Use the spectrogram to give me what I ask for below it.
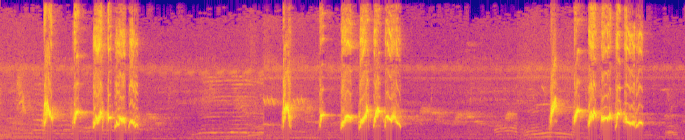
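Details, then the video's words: Red-whiskered bulbul recorded in Thailand, southern master-song style for exciting caged birds and tutoring young: three fast phrases of crisp, bubbly chirps, with softer low whistled notes from other birds between them. "เสียงนกกรงหัวจุก สำหรับต่อ หรือ เปิดให้นกคึก"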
